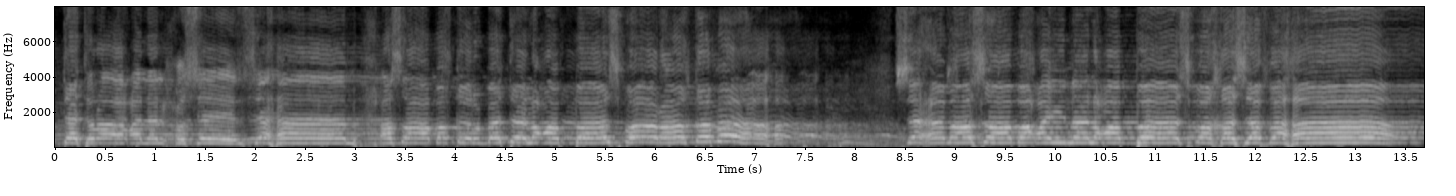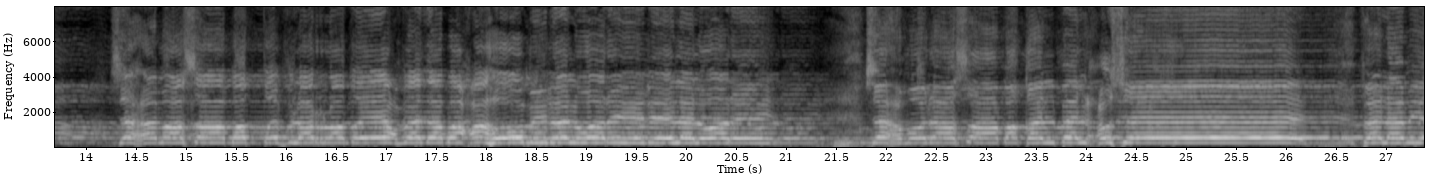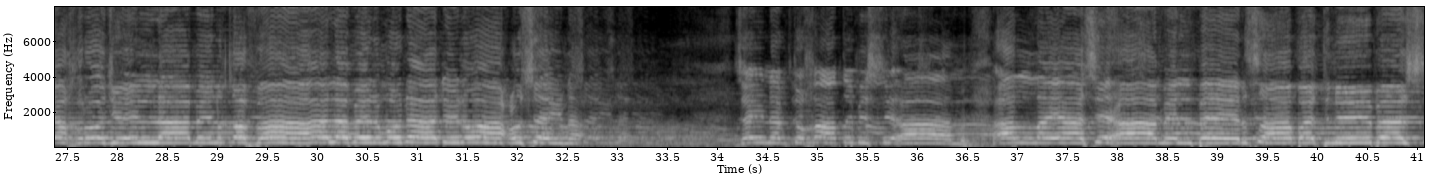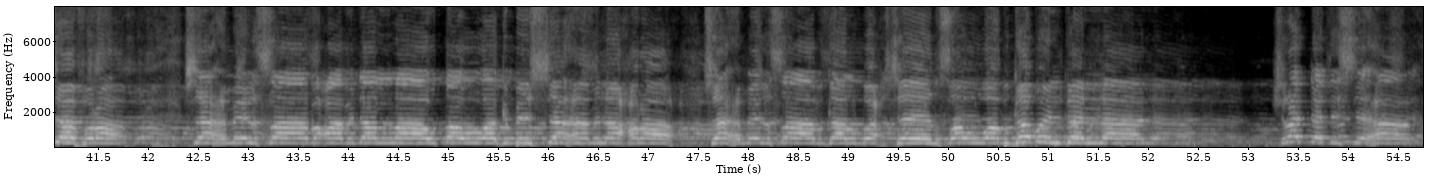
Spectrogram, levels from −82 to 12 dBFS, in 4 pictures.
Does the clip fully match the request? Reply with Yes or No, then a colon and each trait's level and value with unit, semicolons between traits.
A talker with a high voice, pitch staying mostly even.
Yes: very high, 285 Hz; narrow, 0.8 semitones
